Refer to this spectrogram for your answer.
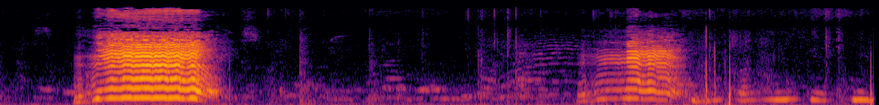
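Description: A goat gives two loud, wavering, nasal bleats a few seconds apart.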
